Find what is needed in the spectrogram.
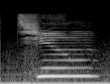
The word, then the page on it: qing: 1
